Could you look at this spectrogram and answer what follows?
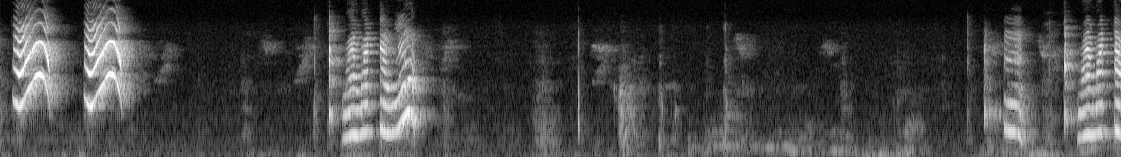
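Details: Parrot talking, said to say mummy: two quick high warbled syllables open the recording, followed by a wavering phrase at three seconds and another near the end, with faint rustling in between.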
